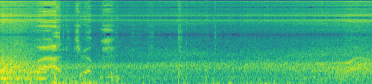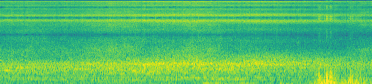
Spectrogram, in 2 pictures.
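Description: Wind rushing over a handheld camera's microphone outdoors, a steady low rush that dips for a few seconds and then swells again.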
